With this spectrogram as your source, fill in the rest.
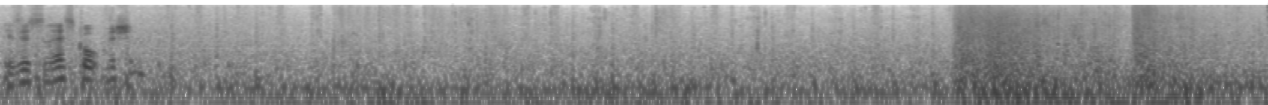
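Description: Footsteps crunch on leaves and dirt.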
